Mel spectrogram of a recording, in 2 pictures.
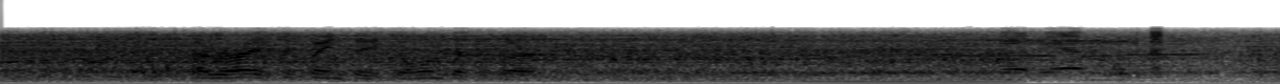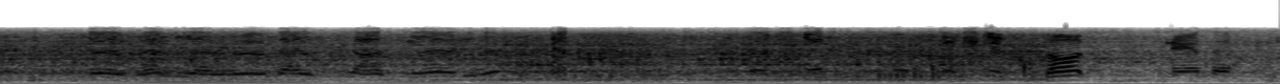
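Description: An engine revs hard and strains.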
